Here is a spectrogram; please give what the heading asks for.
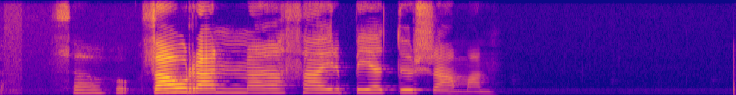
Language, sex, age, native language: Icelandic, female, 9, Icelandic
